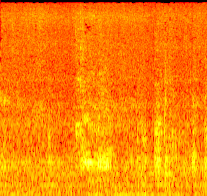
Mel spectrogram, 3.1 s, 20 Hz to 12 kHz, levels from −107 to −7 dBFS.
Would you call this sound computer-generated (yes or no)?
no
